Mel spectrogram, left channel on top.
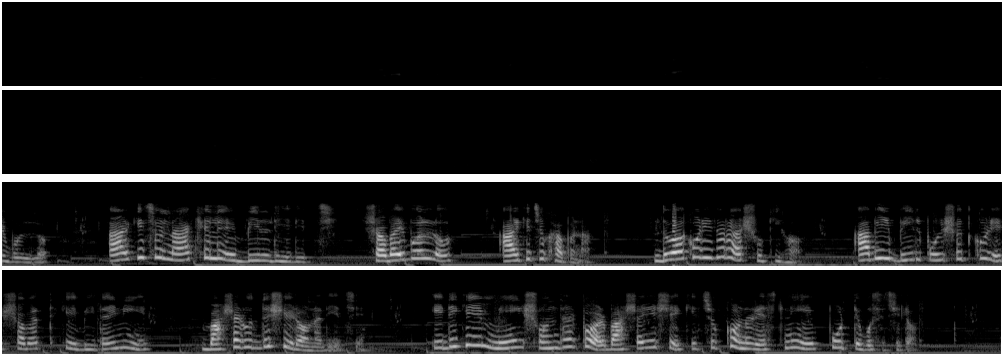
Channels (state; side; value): silent; left; 58 dB below the other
